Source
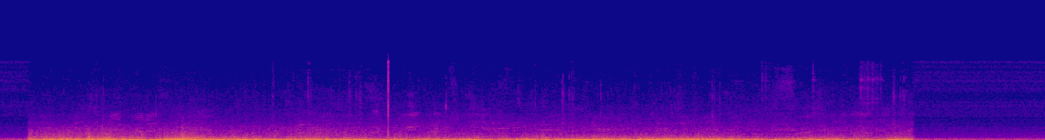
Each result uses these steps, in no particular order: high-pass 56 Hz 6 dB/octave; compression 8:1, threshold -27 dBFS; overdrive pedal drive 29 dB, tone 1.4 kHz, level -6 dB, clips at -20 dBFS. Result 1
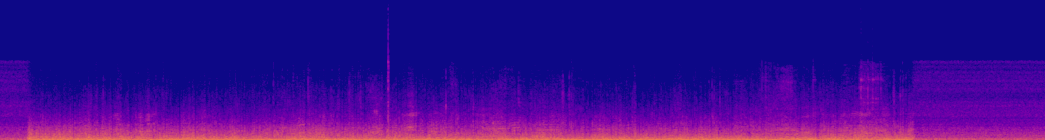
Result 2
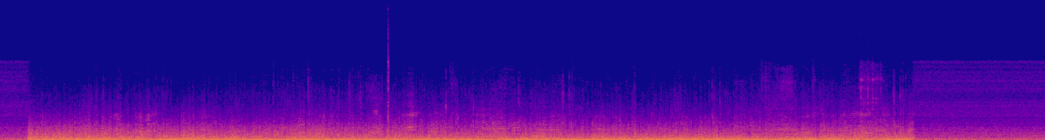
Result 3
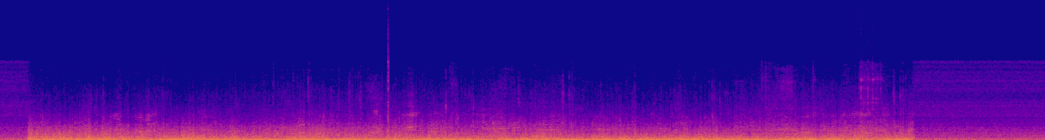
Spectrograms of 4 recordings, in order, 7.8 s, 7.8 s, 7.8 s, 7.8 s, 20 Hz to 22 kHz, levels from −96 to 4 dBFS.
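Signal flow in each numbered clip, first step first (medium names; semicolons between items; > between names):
overdrive pedal > compression > high-pass; overdrive pedal > high-pass > compression; compression > overdrive pedal > high-pass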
